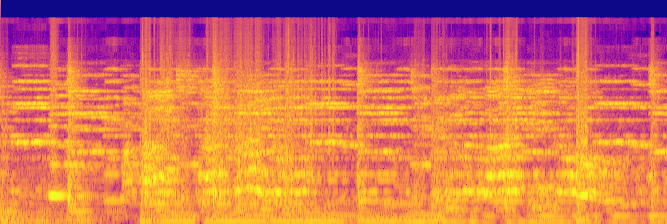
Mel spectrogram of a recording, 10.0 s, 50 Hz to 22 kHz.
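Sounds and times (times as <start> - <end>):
voices singing together: 1.6 - 5.6, 6.2 - 10.0.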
